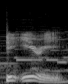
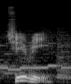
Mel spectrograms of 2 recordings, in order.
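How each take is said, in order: First: The name is said with three syllables. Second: The name is said with two syllables. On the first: The speaker calls it wrong. "it somehow was getting to be three syllables" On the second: The speaker calls it right. "Sorry, it's Chiri"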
